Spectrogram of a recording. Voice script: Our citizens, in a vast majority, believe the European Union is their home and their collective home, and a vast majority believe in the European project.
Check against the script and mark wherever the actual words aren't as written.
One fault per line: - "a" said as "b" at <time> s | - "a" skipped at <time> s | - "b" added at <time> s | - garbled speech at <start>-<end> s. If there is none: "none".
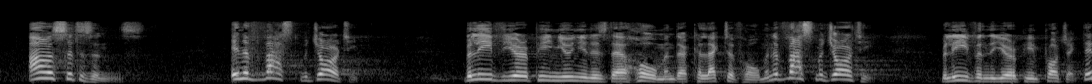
none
